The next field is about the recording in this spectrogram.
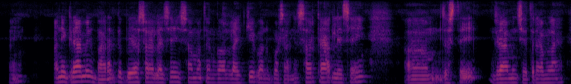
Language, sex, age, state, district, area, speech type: Nepali, male, 30-45, West Bengal, Kalimpong, rural, spontaneous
